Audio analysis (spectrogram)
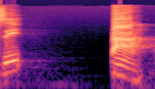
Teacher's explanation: Contoh kesalahannya yang sering saya temukan itu ketika mengucapkan huruf ta atau huruf lam menyentuhkan ujung lidah pada ujung gigi seri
